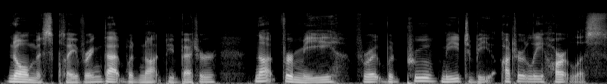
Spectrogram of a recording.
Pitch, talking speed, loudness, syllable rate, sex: 115 Hz, 190 wpm, -21 LUFS, 5.1 syllables/s, male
